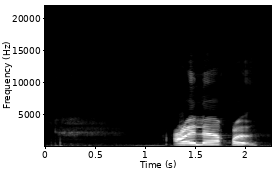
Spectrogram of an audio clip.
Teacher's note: عین کے مخرج کو وسط حلق سے نکالنا ہے. حلق کے بالکل سینٹر سے عین باریک آواز میں نکلے گا. علق, قوف پر بھی ہوگا اور قوف پہ قلقلہ بھی ہوگا.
